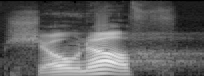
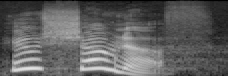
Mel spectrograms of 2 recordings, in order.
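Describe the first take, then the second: First: "Sure enough" in a Southern drawl, said low; a lightly attempted Southern phrase; trying a Southern accent. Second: Puzzled Southern lady. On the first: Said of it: "so I just said". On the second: Retold or imitated. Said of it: "she just looks at me and says".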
